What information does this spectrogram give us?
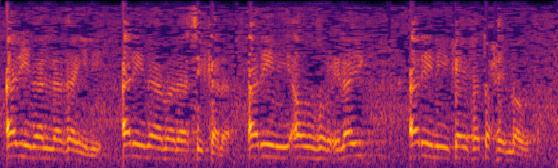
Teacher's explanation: ثالثا قال الناظم وأخفاهما طلق، أي دوري أبي عمرو قرأ باختلاس كسرة الراء في المواضع المذكورة كلها هكذا أرنا اللذين، أرنا مناسكنا، أرني أنظر إليك، أرني كيف تحيي الموت، والكسر والإخفاء معناه الاختلاس، اختلاس الكسرة أي الإتيان بثلثي كسرة أرنا نعم أو أرني، هكذا يروي دوري أبي عمرو باختلاس كسرة الراء من قول الناظم وأخفاهما طلق.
